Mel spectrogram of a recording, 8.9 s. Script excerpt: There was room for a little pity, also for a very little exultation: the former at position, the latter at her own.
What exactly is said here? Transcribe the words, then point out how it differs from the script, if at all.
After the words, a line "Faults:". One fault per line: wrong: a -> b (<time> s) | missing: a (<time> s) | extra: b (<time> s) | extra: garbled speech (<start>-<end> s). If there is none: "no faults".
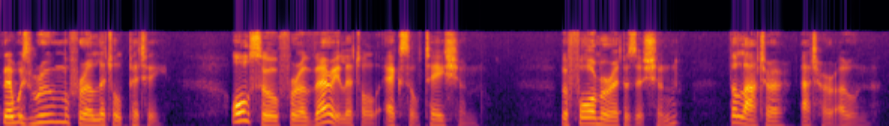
There was room for a little pity, also for a very little exultation: the former at position, the latter at her own.
Faults:
no faults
